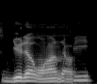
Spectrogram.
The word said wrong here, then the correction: Watanabe: Yuta Watanabe. – Yuta Watanabe.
